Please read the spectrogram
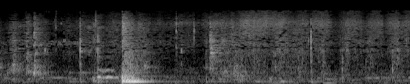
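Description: Plastic spoon stirring and tapping in a plastic bowl of glue and water, with scattered clicks. A louder brief knock with a low hum comes about a second in, followed by a soft steady hiss.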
